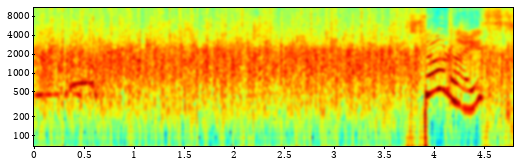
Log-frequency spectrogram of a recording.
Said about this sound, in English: You guys, are you ready? First of all, round of applause for these wonderful people.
